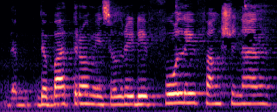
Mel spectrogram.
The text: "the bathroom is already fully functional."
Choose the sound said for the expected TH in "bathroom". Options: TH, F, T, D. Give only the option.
T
